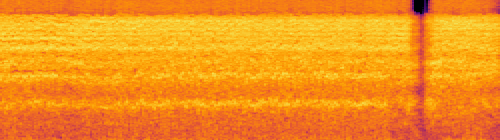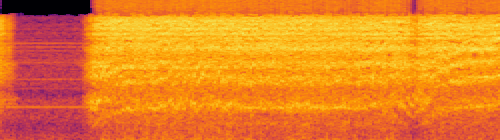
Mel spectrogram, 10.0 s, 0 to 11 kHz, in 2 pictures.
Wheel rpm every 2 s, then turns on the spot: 210, 180, 60, 170, 170.
none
